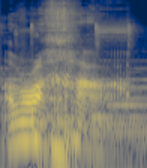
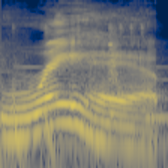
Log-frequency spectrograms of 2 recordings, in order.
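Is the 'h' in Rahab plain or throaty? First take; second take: throaty; plain. First: The name is said with a throaty, guttural h. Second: The name is said with a plain English h. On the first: This is how it was said in that part of the world long ago. The speaker calls it right. "back then in them days, it would have been pronounced Rahab" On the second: This is how Americans say it. The speaker calls it wrong. "that's the America way of saying it"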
